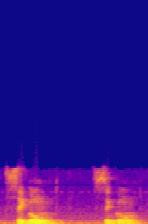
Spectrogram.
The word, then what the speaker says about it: seconde: We have seconde, pronounce the G here.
